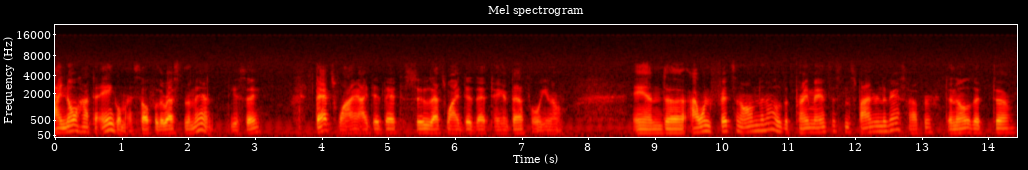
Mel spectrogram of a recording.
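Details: 35-year-old man with severe schizophrenia, ill for 17 years, with extreme thought disorder, in real 1990 documentary footage: disorganized speech (thought disorder).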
